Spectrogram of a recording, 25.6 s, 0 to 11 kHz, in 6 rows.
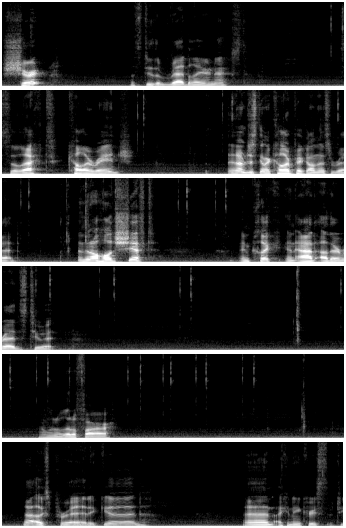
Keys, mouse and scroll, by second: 4.3 click, 6.1 click, 7.2 click, 8.5 shift+click, 8.9 shift+click, 10.0 alt+click, 10.9 alt+click, 11.4 alt+click, 13.4 alt+click, 14.2 alt+click, 15.2 alt+click, 18.8 alt+click, 19.2 alt+click, 19.7 alt+click, 20.2 alt+click, 25.4 click.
